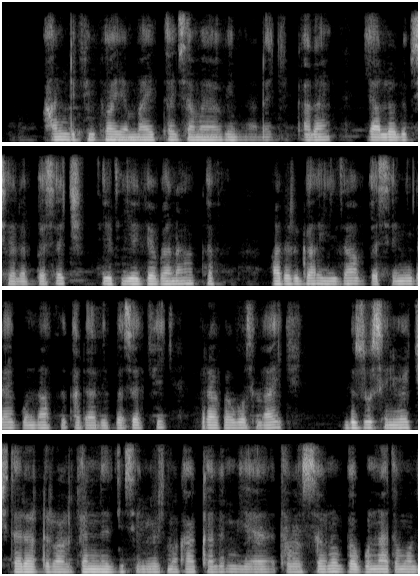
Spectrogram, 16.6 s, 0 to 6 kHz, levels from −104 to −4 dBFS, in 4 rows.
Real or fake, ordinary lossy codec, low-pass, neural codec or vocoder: real; AAC, 48 kbps; 5.4 kHz; none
